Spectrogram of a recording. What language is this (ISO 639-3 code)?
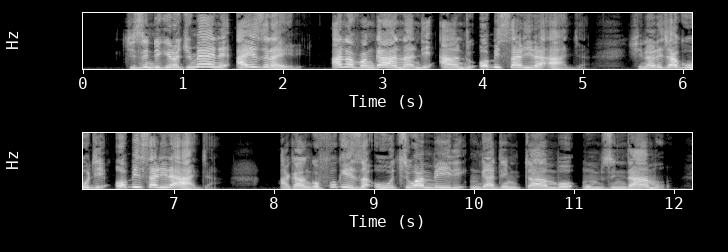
nya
